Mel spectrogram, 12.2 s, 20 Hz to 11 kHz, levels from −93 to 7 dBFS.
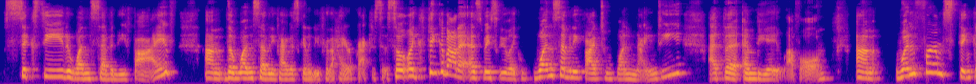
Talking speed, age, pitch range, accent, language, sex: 160 wpm, 30-49, 170-220 Hz, American, English, female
